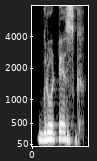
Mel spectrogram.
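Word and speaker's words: grotesque: meaning क्या बनी हमारी जी आरओ इसे क्या पढ़ेंगे ग्रो क्या पढ़ेंगे ग्रो टी ई एस इसे पढ़ना में टेस ग्रो टेस क्यू यू ई इस पूरे का उच्चारण होगा क क्या होगा क तो पूरी मीनिंग बन गई ग्रोटेक ग्रोटेक ग्रोटेक का मतलब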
